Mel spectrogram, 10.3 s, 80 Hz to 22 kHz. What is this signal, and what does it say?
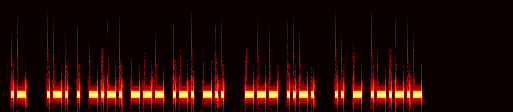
Morse code, heard as a keyed tone, about 20 wpm, 700 Hz. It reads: A RECORD OF IT.
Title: Sentences from Top 1000 Words - Review Part 3 - 20wpm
